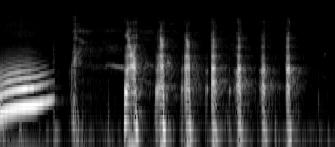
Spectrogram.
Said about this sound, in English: Oh, farts are funny.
